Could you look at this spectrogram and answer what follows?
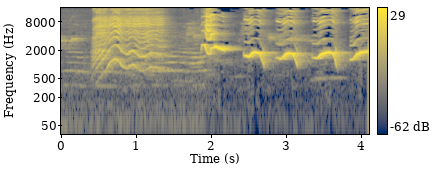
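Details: Black-throated laughingthrush in competitive morning song, used to rouse other laughingthrushes to sing: a harsh, rich burst, then a series of loud, clear whistled notes rising and falling, repeated about twice a second.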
